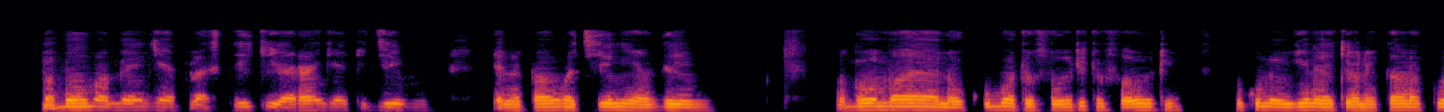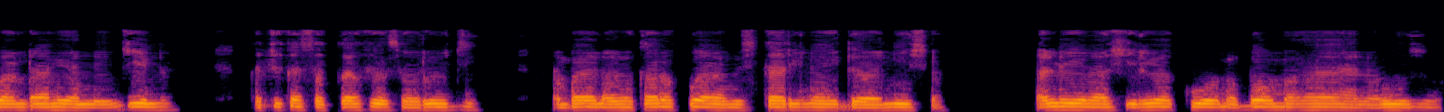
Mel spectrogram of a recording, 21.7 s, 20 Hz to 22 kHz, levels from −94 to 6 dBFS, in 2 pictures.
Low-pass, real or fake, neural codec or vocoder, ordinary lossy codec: 7.2 kHz; fake; codec, 44.1 kHz, 3.4 kbps, Pupu-Codec; MP3, 48 kbps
